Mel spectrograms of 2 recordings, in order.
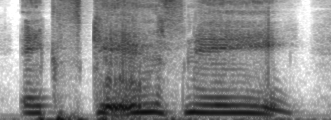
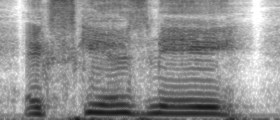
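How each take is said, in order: First: High, slow, indignant put-on voice, louder; angry leftist voice. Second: Slow, offended "Excuse me" with a falling end; angry leftist voice. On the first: Mocking an angry leftist, indignant high put-on voice. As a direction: drag out "Excuse me" in an offended squeal. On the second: Retold or imitated. Mocking an angry leftist, slow offended repeat. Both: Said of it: "That's my angry leftist voice".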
